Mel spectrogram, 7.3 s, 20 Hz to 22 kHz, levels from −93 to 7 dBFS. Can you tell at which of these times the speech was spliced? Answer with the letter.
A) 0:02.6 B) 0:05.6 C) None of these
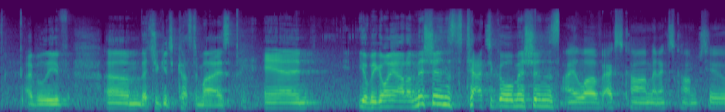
B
